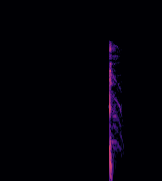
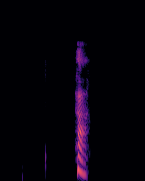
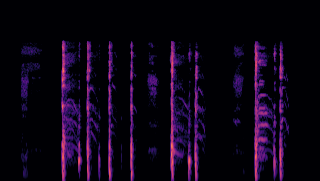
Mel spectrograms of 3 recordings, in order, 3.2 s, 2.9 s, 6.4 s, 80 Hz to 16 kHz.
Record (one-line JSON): {"cough_length": "3.2 s", "cough_amplitude": 29229, "cough_signal_mean_std_ratio": 0.08, "exhalation_length": "2.9 s", "exhalation_amplitude": 16980, "exhalation_signal_mean_std_ratio": 0.16, "three_cough_length": "6.4 s", "three_cough_amplitude": 22493, "three_cough_signal_mean_std_ratio": 0.24, "survey_phase": "alpha (2021-03-01 to 2021-08-12)", "age": "18-44", "gender": "Female", "wearing_mask": "No", "symptom_none": true, "smoker_status": "Never smoked", "respiratory_condition_asthma": false, "respiratory_condition_other": false, "recruitment_source": "REACT", "submission_delay": "1 day", "covid_test_result": "Negative", "covid_test_method": "RT-qPCR"}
